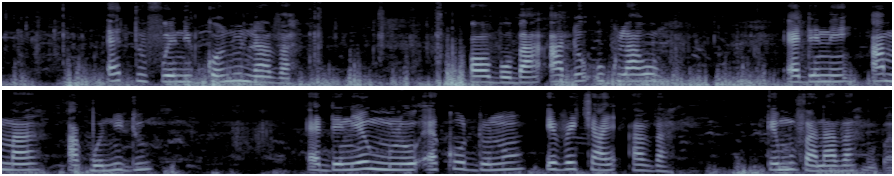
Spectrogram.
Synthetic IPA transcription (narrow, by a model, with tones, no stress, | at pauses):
ɛ˦tʊ˨fu˨e˨nɪ˨kɔ˨nũ˦na˨va˨ | ɔ˨bʊ˨ba˨a˨dʊ˦ʔu˦ku˦la˦wʊ˦ | ɛ˨dɪ˨nɪ˨a˦mã˨a˨k͡po˨nĩ˦du˦ | ɛ˨dɪ˨nɪ˨e˦ŋ˨lo˨ɛ˦kʊ˦dʊ˨nʊ˦ɪ˦vɪ˦t͡ʃa˨a˨va˨ | ke˦mũ˦fa˨n˨a˨va˦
